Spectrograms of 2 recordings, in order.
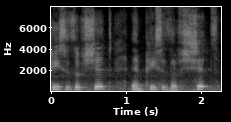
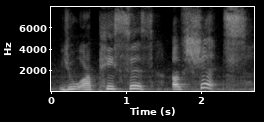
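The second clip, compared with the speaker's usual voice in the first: every word dragged out slowly; slow, deliberate name-calling; slow emphatic insult; 3 semitones higher, much slower than usual. Real, not acted. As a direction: lay it down word by word. Spells out her insult.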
